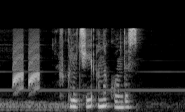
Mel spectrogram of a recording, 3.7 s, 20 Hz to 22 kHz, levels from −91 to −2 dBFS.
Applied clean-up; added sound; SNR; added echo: classical method log-MMSE.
